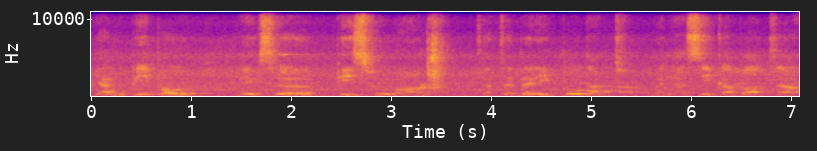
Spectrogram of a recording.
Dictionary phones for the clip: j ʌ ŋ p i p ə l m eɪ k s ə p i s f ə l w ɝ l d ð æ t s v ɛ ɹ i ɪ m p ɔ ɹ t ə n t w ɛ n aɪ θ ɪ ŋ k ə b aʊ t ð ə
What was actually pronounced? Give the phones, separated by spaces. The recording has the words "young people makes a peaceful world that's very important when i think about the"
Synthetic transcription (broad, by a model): j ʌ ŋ p i p ə l m eɪ k s ə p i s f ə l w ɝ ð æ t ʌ v ɛ ɹ i ɪ m p ɔ ɹ t ə n t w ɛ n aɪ s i k ə b aʊ t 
